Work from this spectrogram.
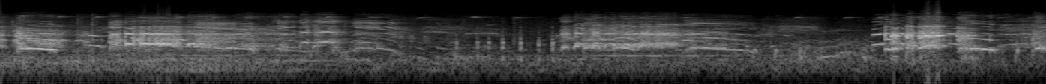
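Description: Fighting roosters of pandem kodi breeds crow loudly and close by in repeated calls, with clucking and softer bird noises filling the gaps between crows.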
